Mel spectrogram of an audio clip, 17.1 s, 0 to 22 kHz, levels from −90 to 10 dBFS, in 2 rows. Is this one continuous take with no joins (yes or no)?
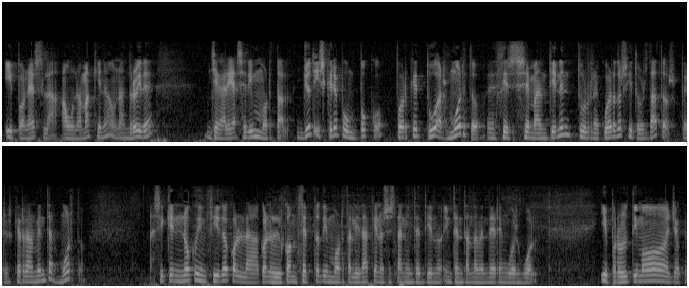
no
